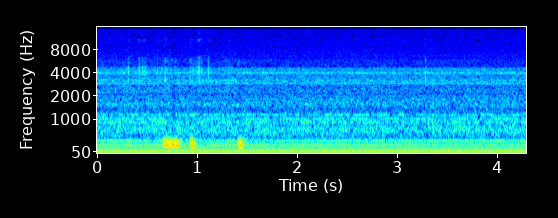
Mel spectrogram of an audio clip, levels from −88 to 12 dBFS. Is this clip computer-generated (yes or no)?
no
